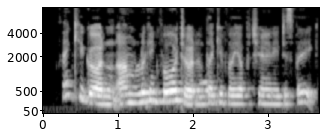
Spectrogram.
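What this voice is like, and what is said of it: Australian accent. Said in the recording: “sounds like an Australian accent.”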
